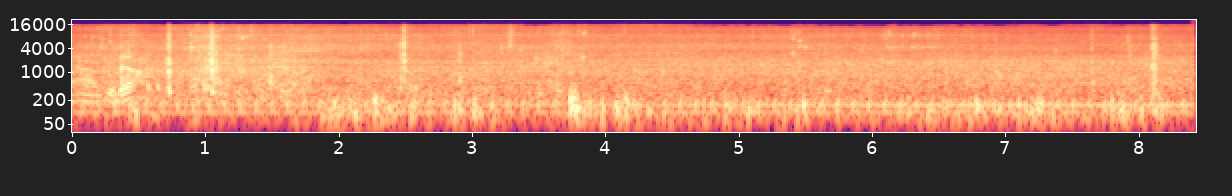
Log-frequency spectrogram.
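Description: Bamboo raft being poled along a calm river: light knocks and clicks from the raft and pole over faint water sounds, with a low steady hum underneath and faint voices now and then.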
